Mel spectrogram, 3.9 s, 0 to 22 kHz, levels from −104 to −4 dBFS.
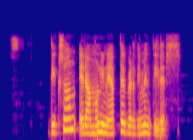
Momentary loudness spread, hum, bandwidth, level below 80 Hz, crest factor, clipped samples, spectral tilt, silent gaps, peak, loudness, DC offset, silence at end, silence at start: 8 LU; none; 8.2 kHz; -54 dBFS; 18 dB; under 0.1%; -4 dB/octave; 0.47-0.54 s; -2 dBFS; -17 LUFS; under 0.1%; 0.3 s; 0.25 s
